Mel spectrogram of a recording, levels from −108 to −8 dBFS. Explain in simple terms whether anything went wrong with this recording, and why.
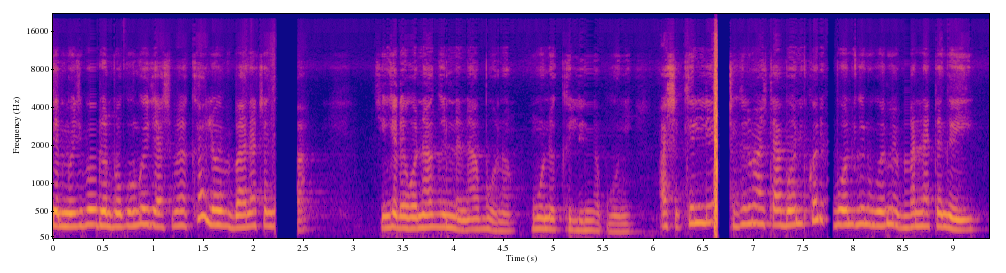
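Two things went wrong. First, four bursts of packet loss: small chunks of the audio stream were lost or arrived too late, at 0.37 to 0.46 s, 5.35 to 5.43 s, 7.74 to 7.83 s and 8.52 to 8.66 s. Each time, about 60 ms of speech never arrived. The receiver stretched the last sound for roughly 55 ms while fading it, so you hear a brief held buzz or hiss, then the voice jumps ahead with a bit missing.

Second, two wireless microphone squelch dropouts: the radio signal from the microphone weakened so much that the receiver muted itself to avoid blasting static. This happens at 2.07 to 2.52 s and at 6.58 to 6.77 s. Each is heard as a short rise of hiss, then a hole of near silence, about 230 ms and 130 ms long, before the voice comes back.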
